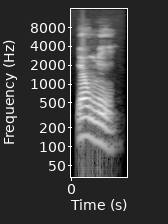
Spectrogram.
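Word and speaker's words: يوم: Kemudian kesalahan yang selanjutnya adalah pengucapan yaumi terlalu cepat. Seperti contoh yaumi. Yaumi wunnya tidak ter baca dengan sempurna. Yang benar adalah yaumi. Yaumi. Yaumi.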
